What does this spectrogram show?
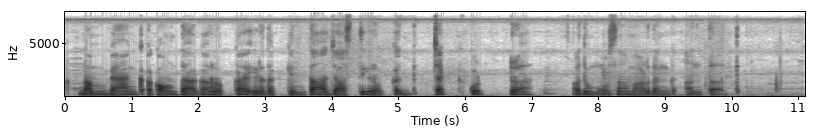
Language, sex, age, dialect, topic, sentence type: Kannada, male, 18-24, Northeastern, banking, statement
